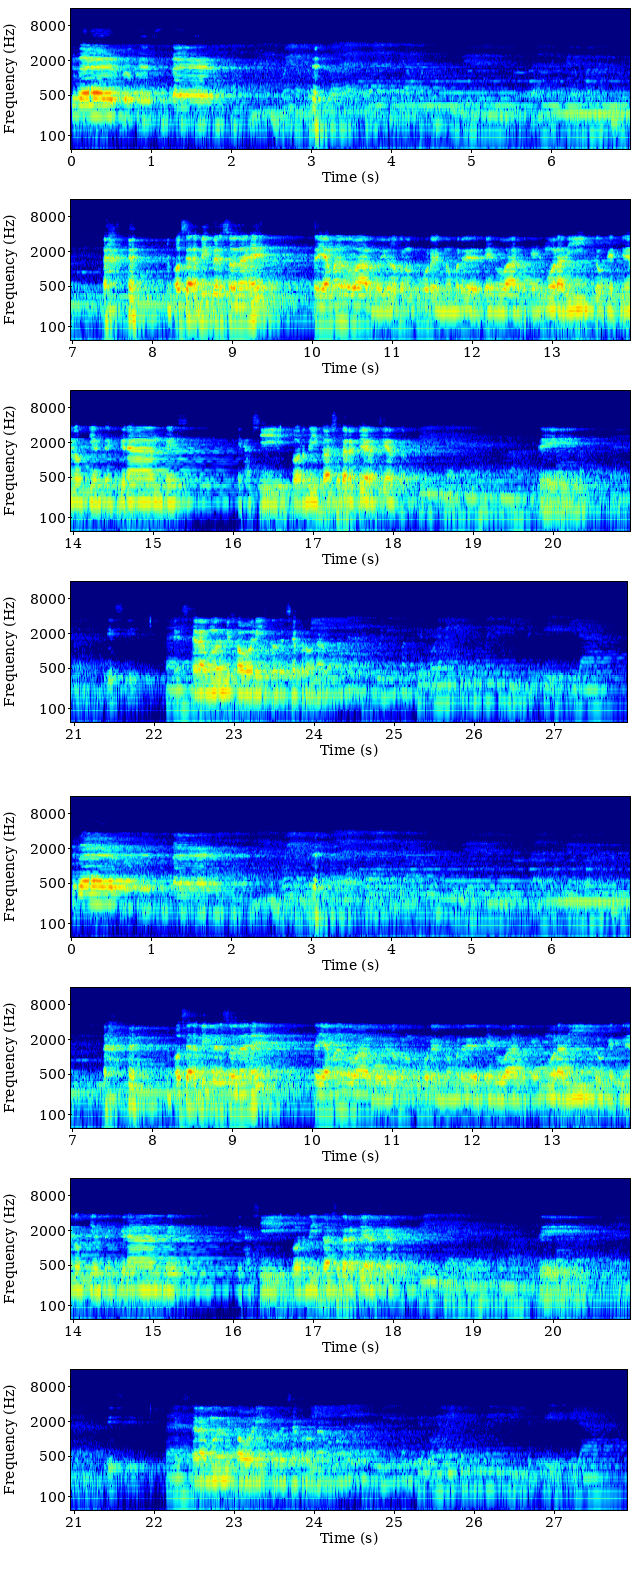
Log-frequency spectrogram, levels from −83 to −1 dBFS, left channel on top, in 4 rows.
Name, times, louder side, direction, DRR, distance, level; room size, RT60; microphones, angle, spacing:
voice 1, 0.0-1.0 1.3-1.8 3.0-3.1 6.7-6.8 7.4-9.5 10.0-15.4 16.1-18.2 19.8-20.4 21.4-21.8 22.5-24.2, left 3 dB, 45° left, 6 dB, 0.6 m, -31 dB
voice 2, 0.6-7.5 15.8-16.1 18.3-21.2 21.6-21.8 22.1-23.2 23.9-27.5, equal, 5° left, -5 dB, 2.0 m, -50 dB
sound 1, 3.6-8.8, left 1 dB, 35° right, 2.8 m, -49 dB
10.5 x 9.4 x 7.9 m, 2.7 s
head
